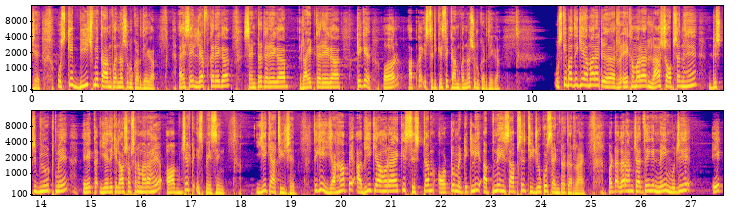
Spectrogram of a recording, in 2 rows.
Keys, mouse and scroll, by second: 3.4 click.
